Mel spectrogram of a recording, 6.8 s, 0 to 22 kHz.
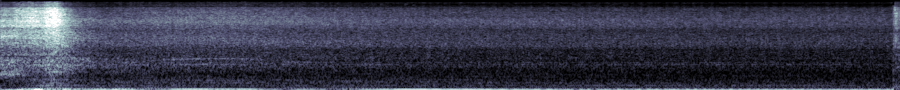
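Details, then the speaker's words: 1984 BMW E30 318i after idle control valve cleaning: engine restarts and idle swells and sags; idle was 1100 before shutoff, 900 after restart, drops about 200 rpm in drive; cause unclear, owner suspects timing. "I shut it off fired it back up after I fired it back up now the idle is at 900."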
